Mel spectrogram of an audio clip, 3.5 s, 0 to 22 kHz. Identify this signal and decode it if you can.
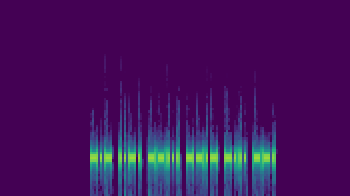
Morse code, heard as a keyed tone, about 53 wpm, 700 Hz. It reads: KF7QBG
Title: USA Call Signs - 6 Characters - 6x Character Spacing - 50wpm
